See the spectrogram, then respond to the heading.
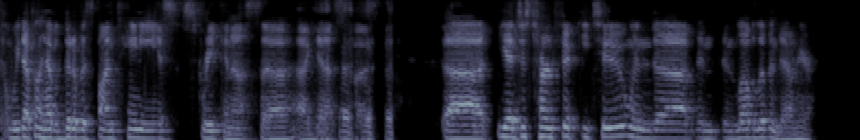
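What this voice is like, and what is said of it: Blended Jersey and Southern accent. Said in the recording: “your accent has been blended, right? You put it in a little blender, and now it's all mixed up. And so you still got a little Jersey speed, but it's slowed down a”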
